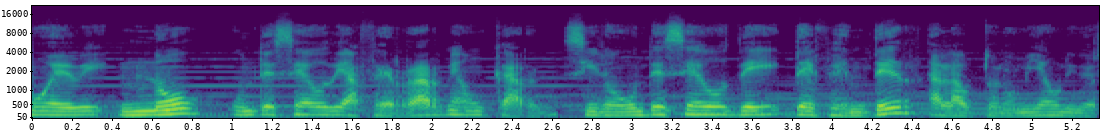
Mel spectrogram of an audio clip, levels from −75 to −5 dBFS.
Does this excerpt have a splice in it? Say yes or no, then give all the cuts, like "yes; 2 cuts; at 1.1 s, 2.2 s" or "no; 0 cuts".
yes; 2 cuts; at 3.7 s, 4.4 s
